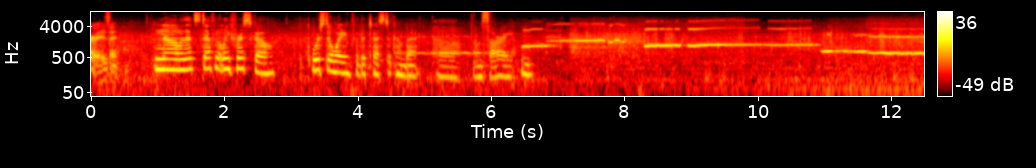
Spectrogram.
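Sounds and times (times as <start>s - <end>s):
faint hiss: 0.0s - 12.4s
speech: 0.2s - 6.8s
man whistling a slow tune: 4.8s - 12.4s.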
